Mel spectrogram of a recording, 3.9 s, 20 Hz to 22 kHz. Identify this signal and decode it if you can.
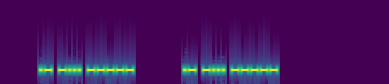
Morse code, heard as a keyed tone, about 50 wpm, 700 Hz. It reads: AB0 AB0
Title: USA Call Sign Prefixes - Repeated 2x - 50wpm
